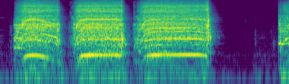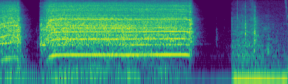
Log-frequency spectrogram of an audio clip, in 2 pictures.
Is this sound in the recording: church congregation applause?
no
